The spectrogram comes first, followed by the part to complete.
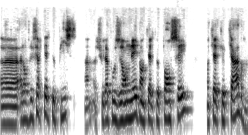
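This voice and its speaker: A man talks with ordinary pitch variation. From France. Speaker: company CEO, positive psychology speaker. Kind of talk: webinar presentation. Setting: online webinar. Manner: halting, many hesitations.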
